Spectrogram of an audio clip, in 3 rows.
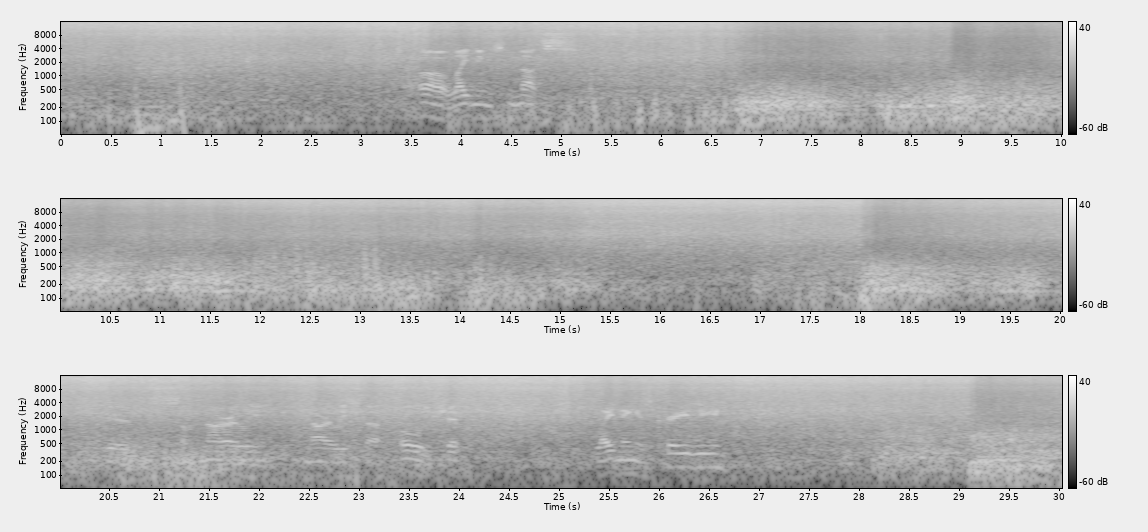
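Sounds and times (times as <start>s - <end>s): heavy rain pouring: 0.0s - 30.0s
thunder rumbling: 0.1s - 3.6s, 5.1s - 15.2s, 28.2s - 30.0s
thunder crack: 0.4s - 3.5s, 28.2s - 30.0s.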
